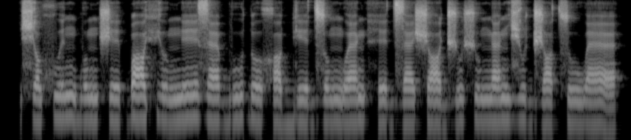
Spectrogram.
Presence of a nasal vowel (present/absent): absent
